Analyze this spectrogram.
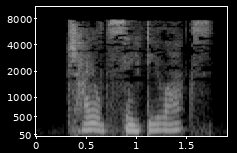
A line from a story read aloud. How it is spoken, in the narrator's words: I mutter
